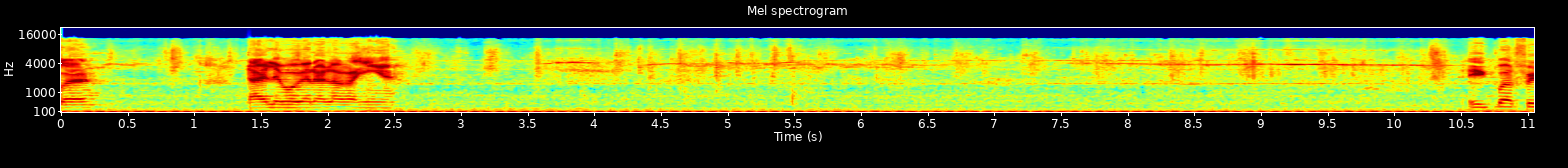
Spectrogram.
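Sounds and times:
engine idling: 0.0 - 11.0
faint high whine: 0.0 - 11.0.

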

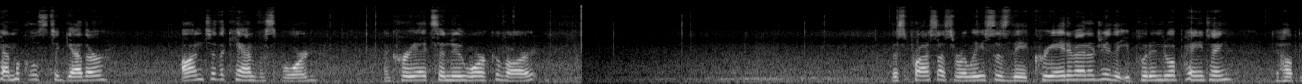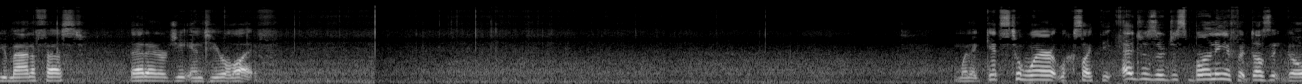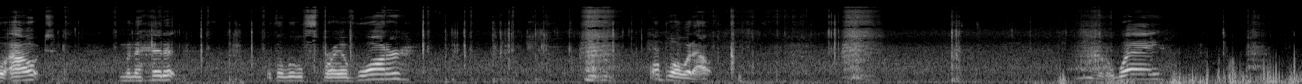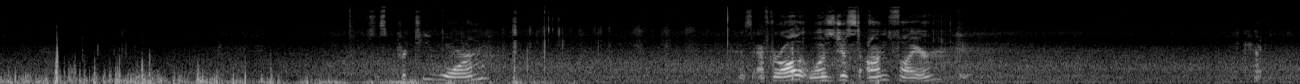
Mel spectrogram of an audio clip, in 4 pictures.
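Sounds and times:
wind rumbling on microphone: 0.0 - 52.0
small clicks and crackles: 1.1 - 9.8, 11.6 - 22.4, 26.4 - 34.5, 35.5 - 37.1, 42.5 - 46.6.

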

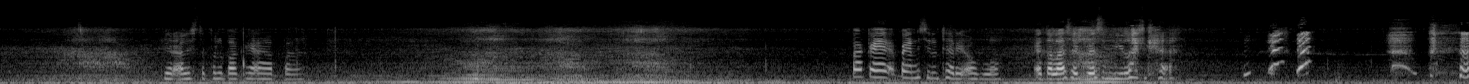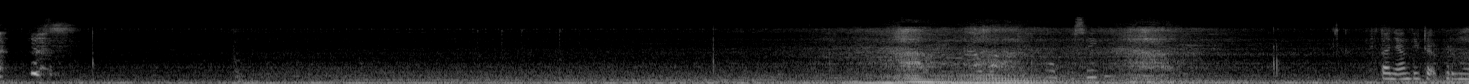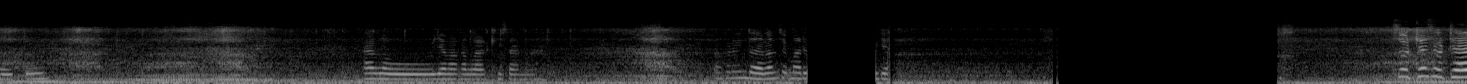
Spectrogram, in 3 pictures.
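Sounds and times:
car interior rumble: 0.0 - 37.4, 42.3 - 44.0.

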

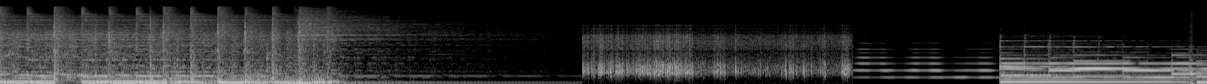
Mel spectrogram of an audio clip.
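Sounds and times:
television static hiss: 5.8 - 8.6.

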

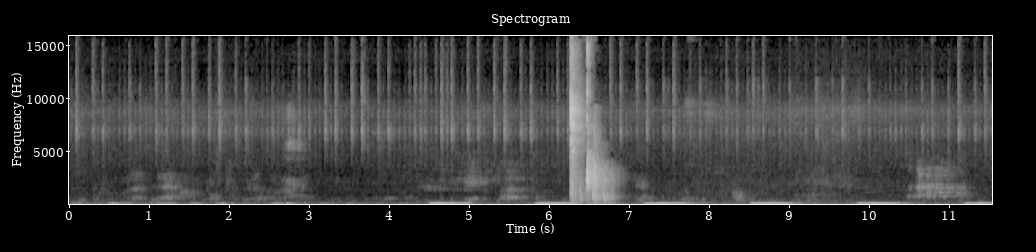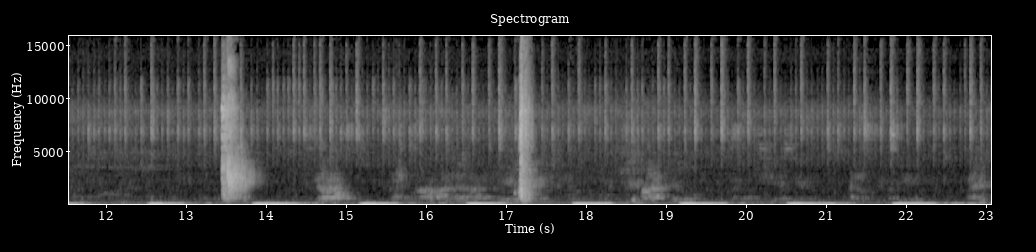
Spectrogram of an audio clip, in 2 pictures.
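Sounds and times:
music with steady bass beat: 0.0 - 23.0
pool balls clacking: 6.2 - 7.0.

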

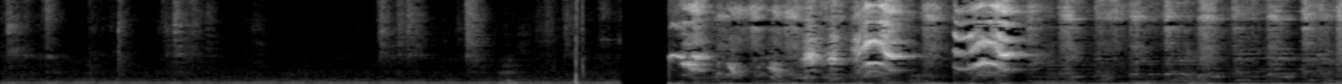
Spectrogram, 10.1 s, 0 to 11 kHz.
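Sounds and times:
parakeet squawks: 5.0 - 7.8.

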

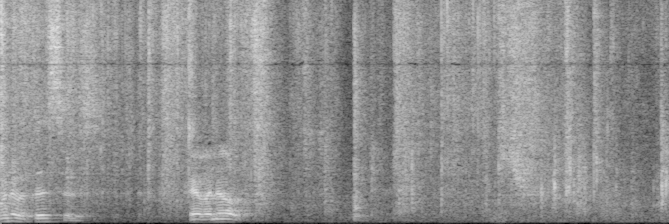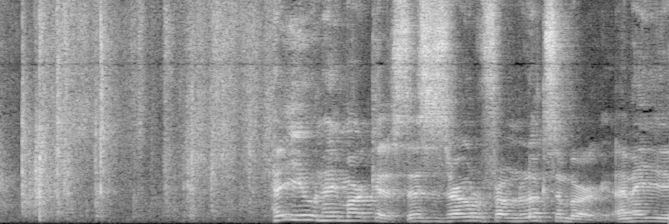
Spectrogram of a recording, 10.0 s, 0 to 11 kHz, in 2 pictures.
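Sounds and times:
paper and cardboard rustling: 0.0 - 7.4.

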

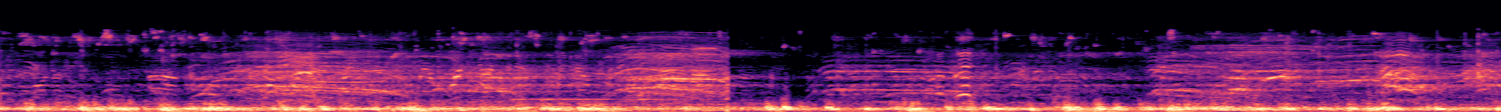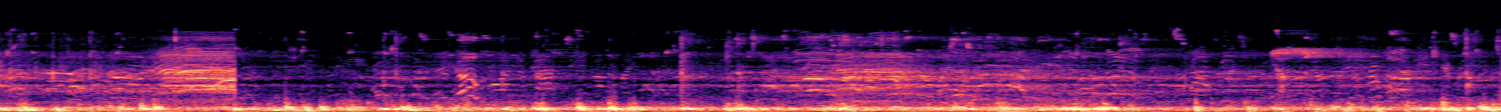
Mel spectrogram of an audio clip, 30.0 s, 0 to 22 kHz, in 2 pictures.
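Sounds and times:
players calling: 0.0 - 30.0
sneaker squeaks: 0.0 - 30.0.

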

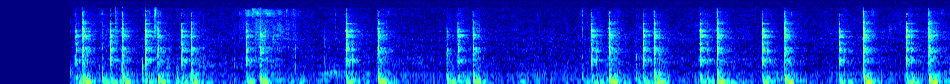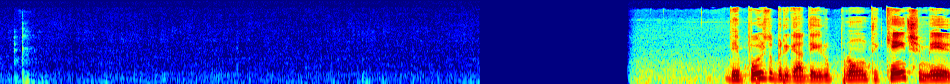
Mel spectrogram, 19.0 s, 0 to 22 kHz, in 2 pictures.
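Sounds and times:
thick mixture popping while stirred: 0.7 - 10.1.

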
